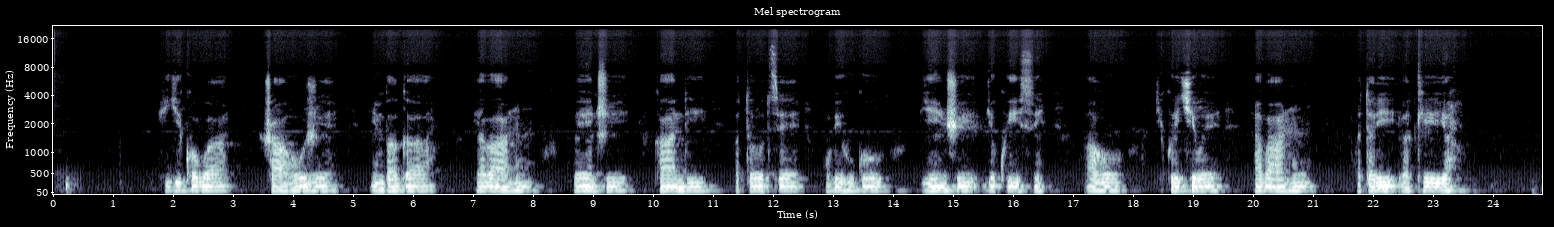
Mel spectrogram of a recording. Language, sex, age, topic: Kinyarwanda, male, 50+, government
